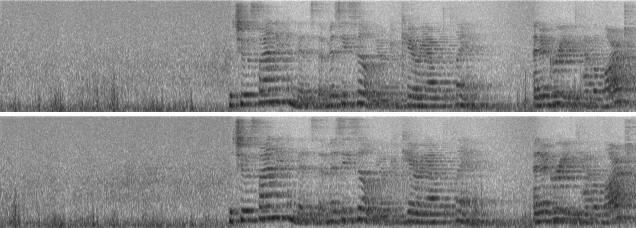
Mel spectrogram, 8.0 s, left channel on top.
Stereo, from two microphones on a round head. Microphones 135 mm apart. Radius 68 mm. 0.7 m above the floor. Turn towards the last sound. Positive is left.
turn(degrees=75)  # may be behind; listen again after turning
